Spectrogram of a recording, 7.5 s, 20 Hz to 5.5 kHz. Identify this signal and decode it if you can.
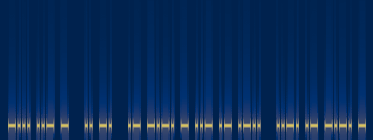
Morse code, heard as a keyed tone, about 25 wpm, 600 Hz. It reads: BUT IN ACTUAL FACT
